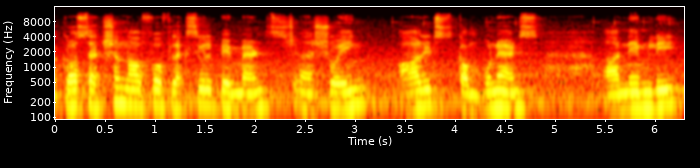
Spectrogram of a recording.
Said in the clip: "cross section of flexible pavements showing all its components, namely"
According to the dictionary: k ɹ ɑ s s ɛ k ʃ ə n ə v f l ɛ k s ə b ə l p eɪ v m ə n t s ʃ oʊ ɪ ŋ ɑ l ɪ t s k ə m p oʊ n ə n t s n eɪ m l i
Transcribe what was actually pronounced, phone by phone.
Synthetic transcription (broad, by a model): k ɹ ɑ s s ɛ k ʃ ə n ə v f l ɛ k s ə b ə l p eɪ m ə n t s ʃ oʊ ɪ ŋ ɑ l ɪ t s k ə m p oʊ n ə n t s n eɪ m l i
